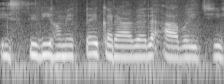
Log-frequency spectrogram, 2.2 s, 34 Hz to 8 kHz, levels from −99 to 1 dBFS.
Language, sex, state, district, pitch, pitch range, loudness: Maithili, female, Bihar, Madhepura, 210 Hz, 200-220 Hz, -15 LUFS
